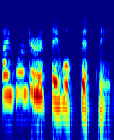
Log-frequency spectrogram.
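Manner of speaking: Dorothy, wondering aloud to Toto about the silver shoes. Acted. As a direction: muse aloud to the dog like a curious little girl. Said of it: "she said to Toto".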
